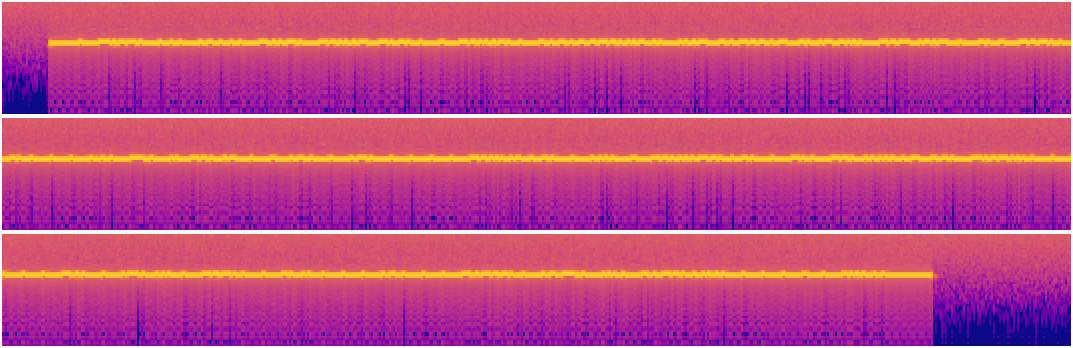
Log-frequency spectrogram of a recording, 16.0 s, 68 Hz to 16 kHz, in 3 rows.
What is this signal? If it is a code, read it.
RTTY (75 baud, 170 Hz shift), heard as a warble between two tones, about 2200 Hz centre. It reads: QWQNA FMHGV FGPPI JCFMP PMGZR ODMGV HGQTX KVVWA YBUJV JAGUH KJQMI YNEKX HGXWN GWTYP QFVRQ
